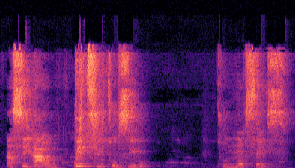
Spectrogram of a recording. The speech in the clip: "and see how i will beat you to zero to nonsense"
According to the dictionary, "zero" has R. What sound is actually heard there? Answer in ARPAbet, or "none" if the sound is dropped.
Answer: R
